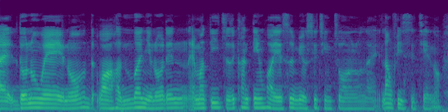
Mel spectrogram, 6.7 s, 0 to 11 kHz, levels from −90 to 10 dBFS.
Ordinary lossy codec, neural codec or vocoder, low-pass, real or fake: none; none; 9.9 kHz; real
